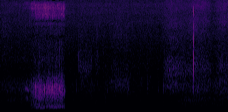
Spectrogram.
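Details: A female Boston Terrier, asleep after a long day, gives one loud, rasping snore, followed by quiet breathing and small clicks.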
